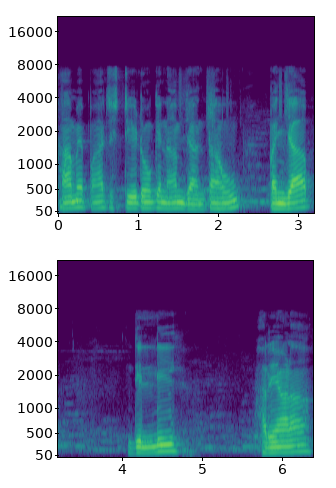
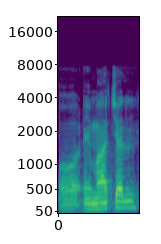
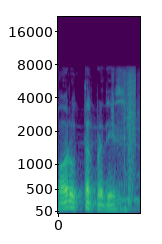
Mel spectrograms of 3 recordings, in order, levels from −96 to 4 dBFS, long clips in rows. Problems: none marked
